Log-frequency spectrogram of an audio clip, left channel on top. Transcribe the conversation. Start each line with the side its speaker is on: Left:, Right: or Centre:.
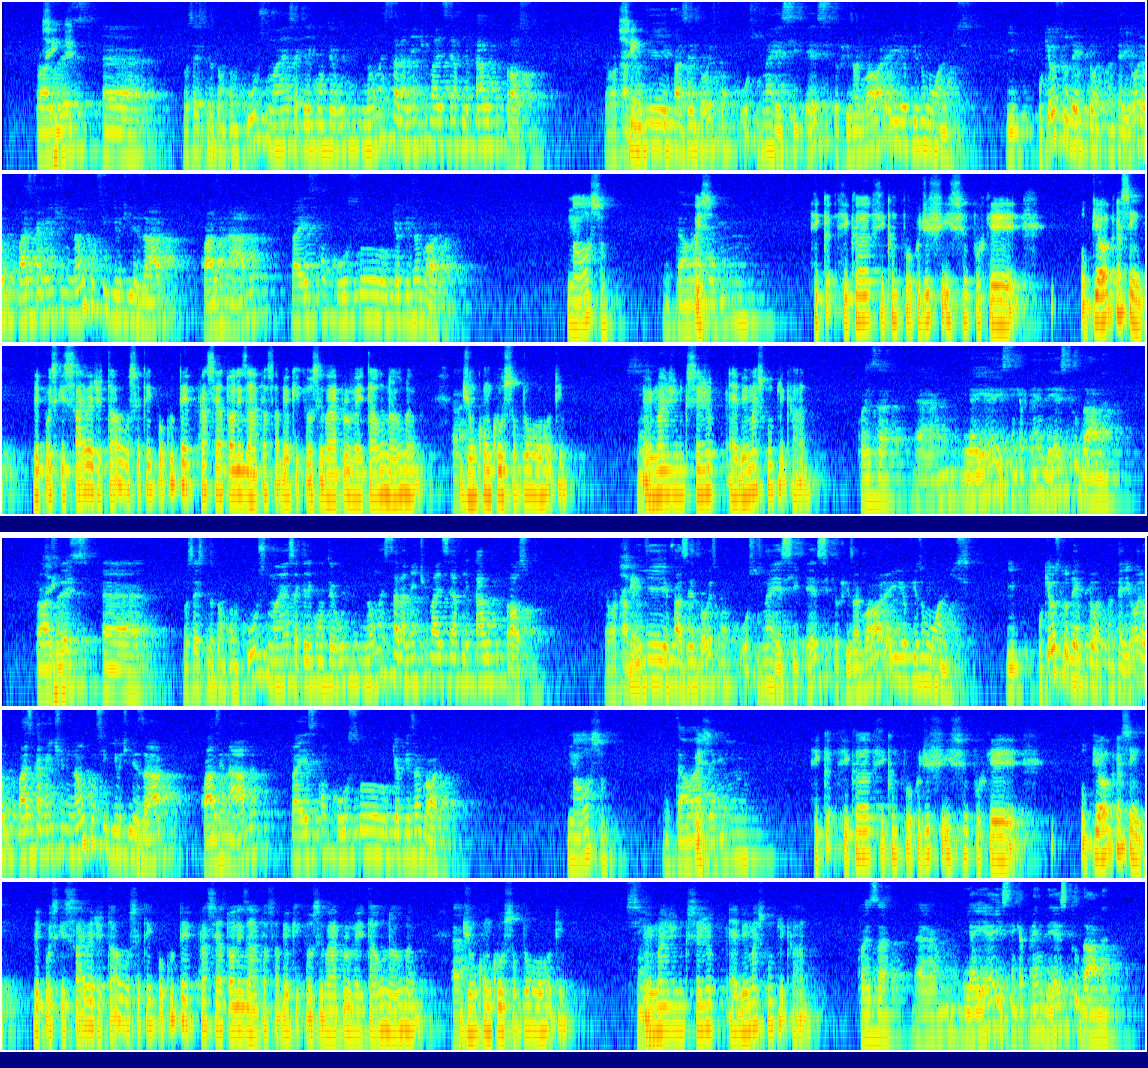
Right: Então,
Left: sim,
Right: às vezes,
Left: sim.
Right: é, você estuda para um concurso, mas aquele conteúdo não necessariamente vai ser aplicável para o próximo. Eu acabei
Left: Sim.
Right: de fazer dois concursos, né? Esse, esse que eu fiz agora e eu fiz um antes. E o que eu estudei pro anterior, eu basicamente não consegui utilizar quase nada para esse concurso que eu fiz agora.
Left: Nossa.
Right: Então
Left: Pois
Right: é bem,
Left: fica, fica, fica um pouco difícil, porque o pior é que, assim, depois que sai o edital, você tem pouco tempo para se atualizar, para saber o que que você vai aproveitar ou não, né?
Right: é,
Left: De um concurso para o outro.
Right: sim,
Left: Eu imagino que seja, é bem mais complicado.
Right: pois é. É um- e aí é isso, tem que aprender a estudar, né?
